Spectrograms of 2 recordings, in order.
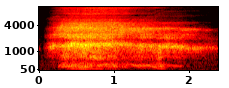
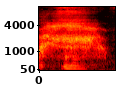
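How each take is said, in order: First: A loud, low, breathy roar through a wide-open mouth; open-mouthed roar breath. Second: A quiet, low breath hissing in the throat, lips closed; soft ujjayi breath. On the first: Yoga teacher shows students the big roar, open-throated roaring exhale. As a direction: let the breath out like a roaring animal, jaw wide. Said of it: "let out a bit of a roar with your mouth quite wide open, like this".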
